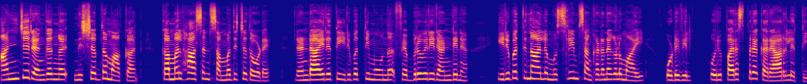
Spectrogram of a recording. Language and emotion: Malayalam, neutral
